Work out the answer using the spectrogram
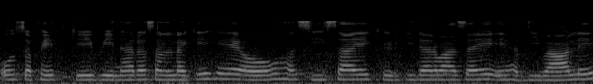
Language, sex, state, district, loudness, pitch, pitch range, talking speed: Chhattisgarhi, female, Chhattisgarh, Bilaspur, -40 LUFS, 220 Hz, 210-225 Hz, 170 wpm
